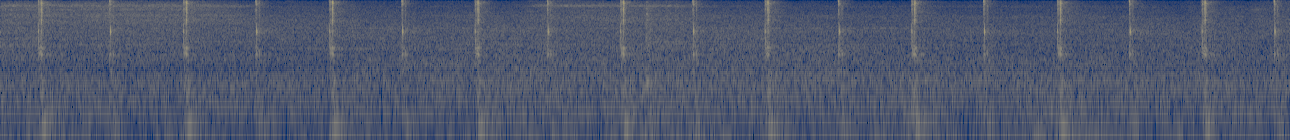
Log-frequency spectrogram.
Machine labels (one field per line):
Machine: valve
